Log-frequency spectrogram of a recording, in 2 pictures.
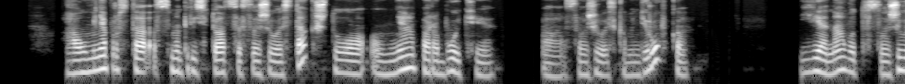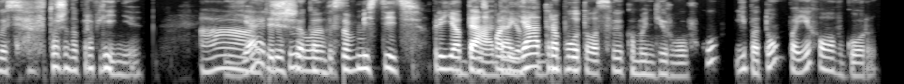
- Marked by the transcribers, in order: laughing while speaking: "в то же"; tapping
- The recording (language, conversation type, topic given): Russian, podcast, Как прошло твоё первое самостоятельное путешествие?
